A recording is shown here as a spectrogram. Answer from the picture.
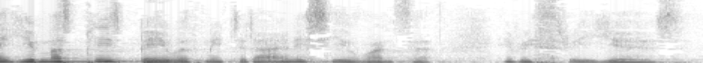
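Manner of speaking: ordinary talk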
